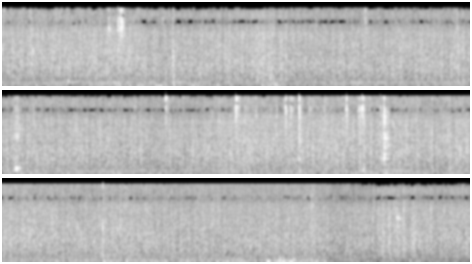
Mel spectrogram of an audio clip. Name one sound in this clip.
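A wood fire crackles and pops inside a small stove.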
